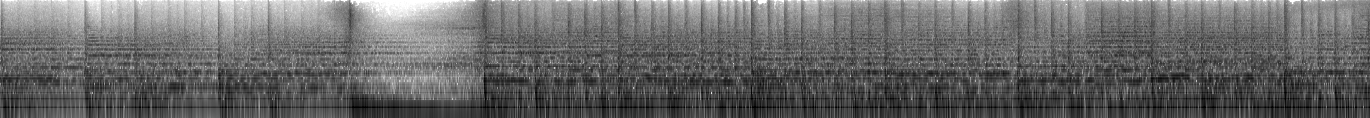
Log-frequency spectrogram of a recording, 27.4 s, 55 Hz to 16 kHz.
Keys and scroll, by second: 0.2 shift+d, 0.8 y, 2.9 shift+d, 3.3 y, 6.2 shift+d, 6.6 y, 9.2 shift+d, 9.5 y, 12.9 KP_0, 22.3-24.3 typing, 25.7 g, 25.8 y, 27.0-27.4 typing.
